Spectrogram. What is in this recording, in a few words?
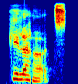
"kilohertz", Indian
